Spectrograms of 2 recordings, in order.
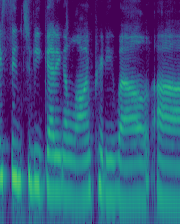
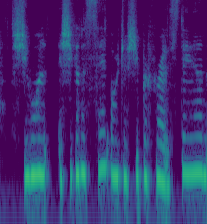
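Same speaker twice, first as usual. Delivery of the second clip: quiet, high, hushed whisper on the side; 5 semitones higher, 7 dB quieter than usual. Having set out extra chairs for company, she turns to Rollin and whispers. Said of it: "and whispers".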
